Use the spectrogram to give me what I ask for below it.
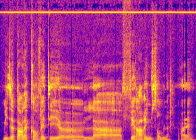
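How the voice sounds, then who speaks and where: A man's voice: fairly low pitch, animated, measured pace, creaky. A man giving a casual off-camera toy review, hesitant, with many fillers and self-corrections.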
